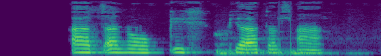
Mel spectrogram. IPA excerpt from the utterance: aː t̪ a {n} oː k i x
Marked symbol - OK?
yes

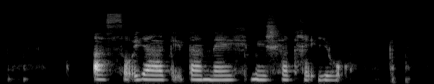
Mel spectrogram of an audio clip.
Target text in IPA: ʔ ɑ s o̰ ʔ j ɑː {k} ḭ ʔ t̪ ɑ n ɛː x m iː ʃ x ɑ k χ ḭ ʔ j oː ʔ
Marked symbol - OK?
yes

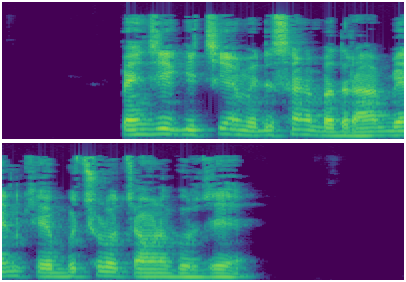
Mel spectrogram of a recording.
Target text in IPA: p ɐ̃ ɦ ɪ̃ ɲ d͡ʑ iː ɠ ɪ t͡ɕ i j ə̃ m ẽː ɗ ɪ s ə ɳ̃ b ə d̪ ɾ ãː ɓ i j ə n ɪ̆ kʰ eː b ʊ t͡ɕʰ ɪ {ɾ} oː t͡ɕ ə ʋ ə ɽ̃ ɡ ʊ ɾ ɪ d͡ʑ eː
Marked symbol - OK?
no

